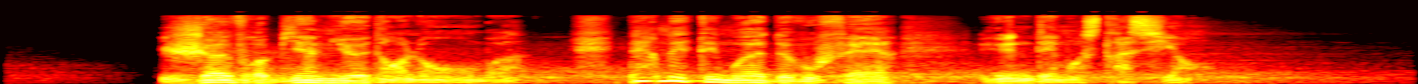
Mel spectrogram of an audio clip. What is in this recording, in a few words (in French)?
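Male Flirt, voix françaises; Elfe du Vide; Demonstration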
